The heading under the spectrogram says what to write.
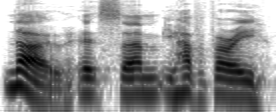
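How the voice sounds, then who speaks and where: A man from Portsmouth with a Middle England accent, hosting a casual interview and telling relaxed anecdotes. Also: on the high side, moderate pace, a crowd in the background. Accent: Middle English. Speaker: interviewer, podcast host.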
